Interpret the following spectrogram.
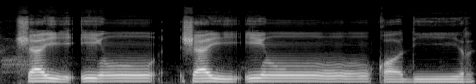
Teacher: di bagian ing-nya itu suaranya itu kita tahan, kita panjangkan sebentar, kita dengungkan sepanjang dua harakat. Nah, kemudian kan disamarkan, didengungkan. · Dibaca samar, dibaca samar kemudian didengungkan seperti itu · Bunyi tanwinnya ini. Cuman dia kalau ikhfa hakiki abad itu bunyi samarnya itu dia condong berbunyi eng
